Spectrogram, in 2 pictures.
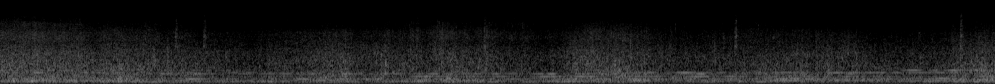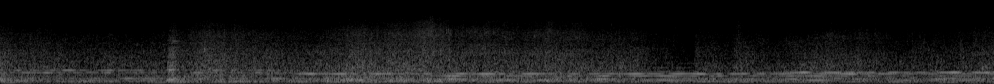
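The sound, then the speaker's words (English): A boat engine hums steadily as the boat moves slowly along a jagged, rocky coastline under a cloudless sky, ocean water washing and splashing around the hull, a continuous, fairly loud wash of waves and some wind with no voices. “The boat moves slowly along a jagged coastline, scattered with rocky inlets.”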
